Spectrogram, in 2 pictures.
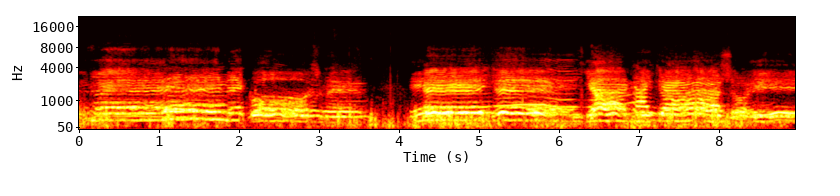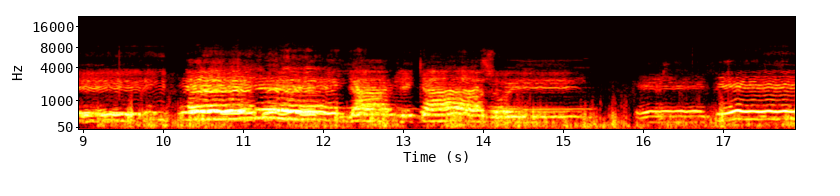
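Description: A small group of voices singing together without instruments, a slow song in long held phrases with brief pauses between them.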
